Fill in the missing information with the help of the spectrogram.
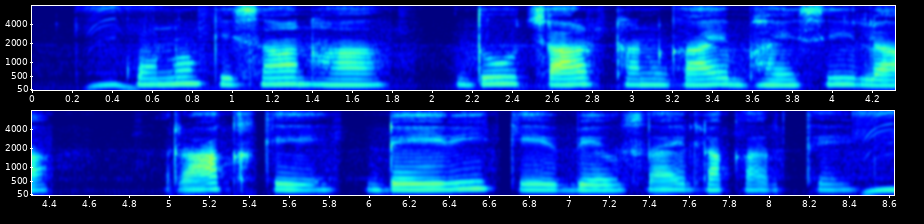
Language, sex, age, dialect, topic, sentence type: Chhattisgarhi, female, 25-30, Eastern, agriculture, statement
